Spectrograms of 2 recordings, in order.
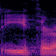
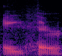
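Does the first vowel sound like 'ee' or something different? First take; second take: ee; different. First: The word begins with an 'ee' sound. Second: The word begins with a different vowel sound. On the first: This is how the movie says it. "I know it's pronounced Ether on the movie" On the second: This is how the speaker has always said it. "I've always been pronouncing it Aether"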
